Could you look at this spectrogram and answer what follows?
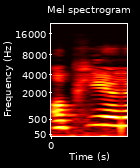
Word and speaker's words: appear: Còn từ appear nhấn vào peer, disappear vẫn nhấn vào peer, disappearing nó vẫn vào peer.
